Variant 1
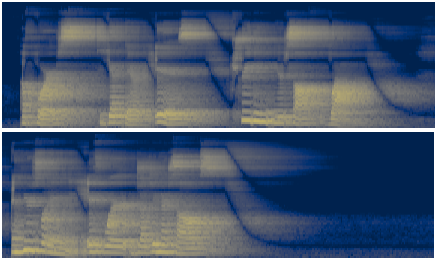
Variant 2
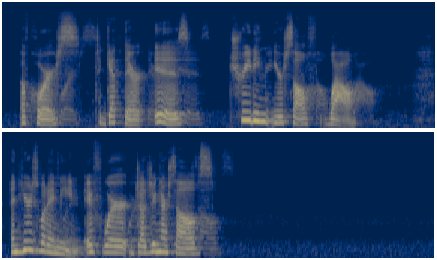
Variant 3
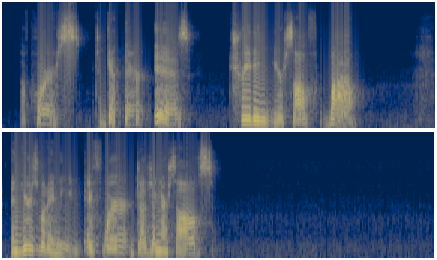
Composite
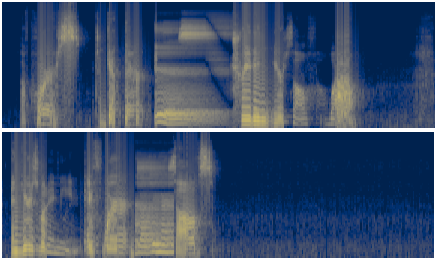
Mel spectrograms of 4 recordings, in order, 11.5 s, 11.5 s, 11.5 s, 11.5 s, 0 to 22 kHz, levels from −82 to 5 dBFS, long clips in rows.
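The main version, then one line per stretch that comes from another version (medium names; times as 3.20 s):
3
2.05–3.09 s: from 1
3.76–4.45 s: from 2
6.36–6.80 s: from 2
7.54–8.06 s: from 1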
